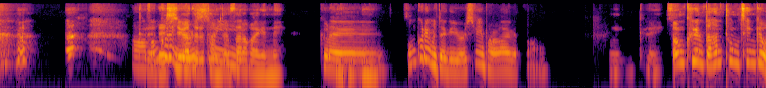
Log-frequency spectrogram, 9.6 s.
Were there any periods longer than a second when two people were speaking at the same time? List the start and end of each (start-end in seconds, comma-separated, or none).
1.7-3.1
